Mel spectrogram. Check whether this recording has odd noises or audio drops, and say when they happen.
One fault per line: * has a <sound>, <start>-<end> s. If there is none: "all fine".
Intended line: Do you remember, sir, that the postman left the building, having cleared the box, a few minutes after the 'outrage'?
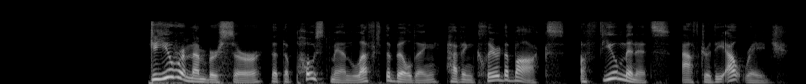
all fine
